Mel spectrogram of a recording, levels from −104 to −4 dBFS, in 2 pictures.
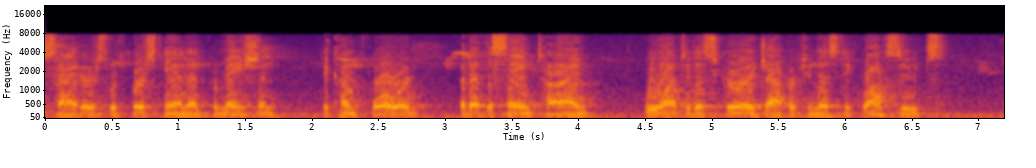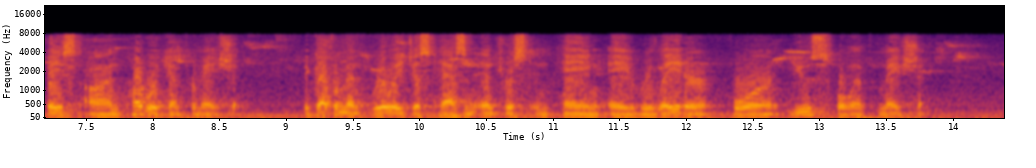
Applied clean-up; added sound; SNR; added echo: none; Chirp, tweet; 14 dB; none.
